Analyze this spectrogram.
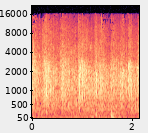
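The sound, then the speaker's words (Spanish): Faint applause rises from an audience during an evening church service. The clapping is soft and steady, with gentle surges of density across the short stretch and no voices above it. “Denle aplauso al Señor en esta noche.”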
